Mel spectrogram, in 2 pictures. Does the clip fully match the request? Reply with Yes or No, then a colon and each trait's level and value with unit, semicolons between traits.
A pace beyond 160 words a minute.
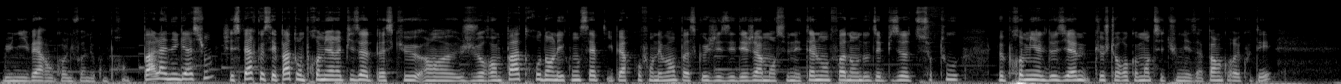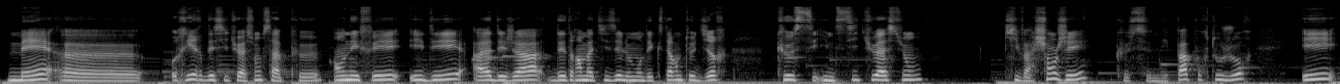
Yes: average, 205 wpm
